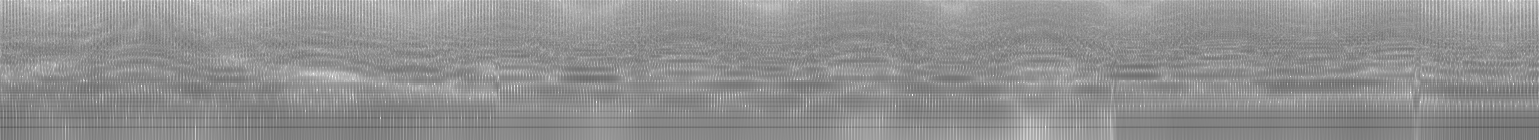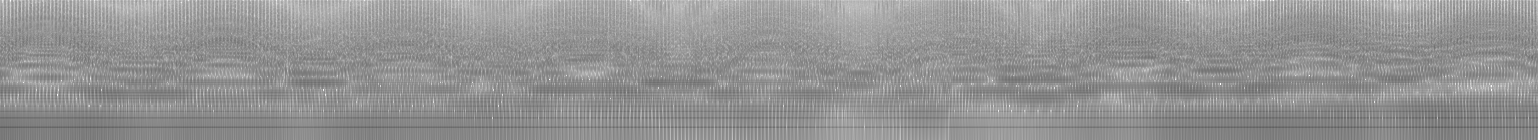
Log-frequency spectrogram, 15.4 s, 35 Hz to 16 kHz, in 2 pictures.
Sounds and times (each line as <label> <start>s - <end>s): Lead played by hand with the minibrute synthetizer 0.0s - 15.3s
